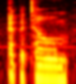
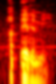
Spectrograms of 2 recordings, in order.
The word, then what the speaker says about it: epitome: the contorted epitome now many a time in my videos I have pronounced it epitome but I am almost positive I have been wrong and it is the contorted epitome anyway this model is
